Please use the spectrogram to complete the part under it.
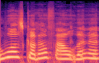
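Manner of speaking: very high, squeaky, nervous voice. Retell Warnock asking his players at half time in the changing rooms, Warnock voice with a bit of a squeak. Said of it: "he had a bit of a squeak to his voice".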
